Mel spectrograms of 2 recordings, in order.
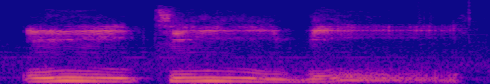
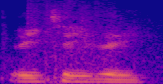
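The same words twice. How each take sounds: First: Very slow, soft spelling out; each letter of "E T V" held long; drawn-out letters. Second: Said in the usual way. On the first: Pretend. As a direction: stretch "E T V" letter by letter. Playing on the initials E T.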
